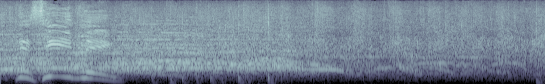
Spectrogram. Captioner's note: cheers and applause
